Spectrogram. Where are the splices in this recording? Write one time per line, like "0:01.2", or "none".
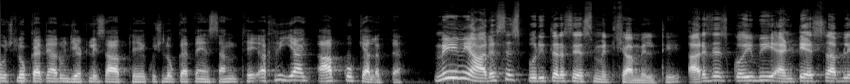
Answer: none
